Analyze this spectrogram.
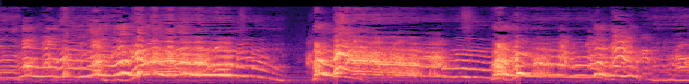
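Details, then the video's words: Pet dogs Shanty and Yuna howl in chorus, two long wavering bouts of sliding, harmonic-rich tones split by a short silence around four seconds, the second bout breaking into shorter rising and falling notes. "Dogs howling funny"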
